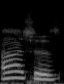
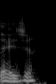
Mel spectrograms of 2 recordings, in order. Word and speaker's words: Asia: I know, like the Asha's, it's just her. Her name, Shawty. Did I say Asha? You did. It's spelled that way, but it's Asia.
